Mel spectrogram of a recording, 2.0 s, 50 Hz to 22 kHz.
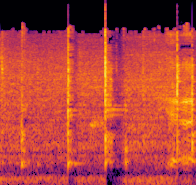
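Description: A hammer taps a chisel around a new oil seal in the metal timing cover of a blown early Chrysler Hemi poly engine to check that it is driven down evenly. The taps are short, sharp metallic clicks with a brief ring near 530 Hz over a low background hum. The seal sounds flat and evenly seated all the way around.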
